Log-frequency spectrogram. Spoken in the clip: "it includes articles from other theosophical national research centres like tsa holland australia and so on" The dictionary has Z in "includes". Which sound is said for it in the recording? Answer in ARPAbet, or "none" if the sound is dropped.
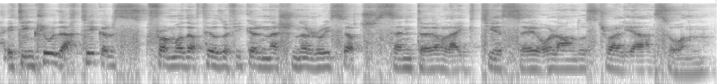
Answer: none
